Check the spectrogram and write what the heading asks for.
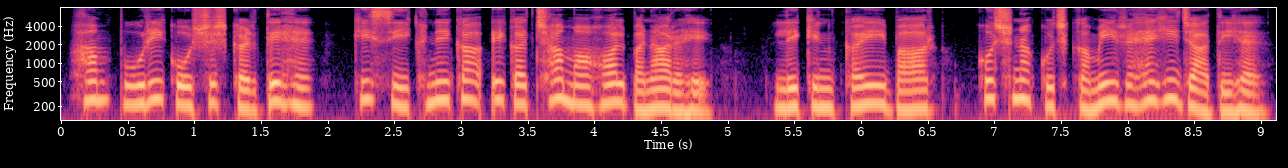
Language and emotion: Hindi, sad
